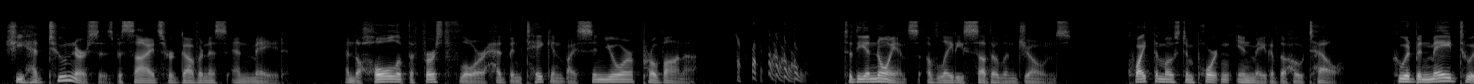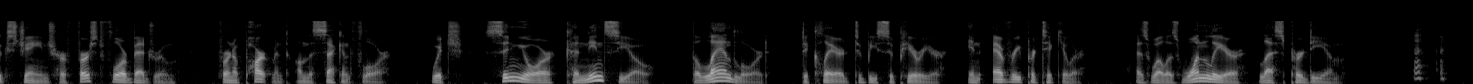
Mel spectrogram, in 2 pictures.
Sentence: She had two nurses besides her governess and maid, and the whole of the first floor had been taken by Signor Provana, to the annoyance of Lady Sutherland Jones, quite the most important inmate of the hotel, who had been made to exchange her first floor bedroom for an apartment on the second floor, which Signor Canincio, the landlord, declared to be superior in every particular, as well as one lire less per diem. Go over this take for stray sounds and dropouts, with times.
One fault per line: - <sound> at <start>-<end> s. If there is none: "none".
- chirp at 7.4-8.1 s
- laugh at 28.9-29.2 s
